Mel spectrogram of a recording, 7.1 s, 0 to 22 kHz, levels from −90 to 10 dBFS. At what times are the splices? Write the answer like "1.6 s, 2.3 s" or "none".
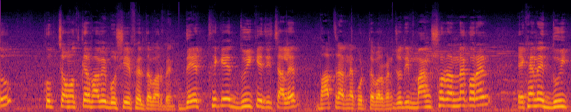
2.2 s, 4.9 s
